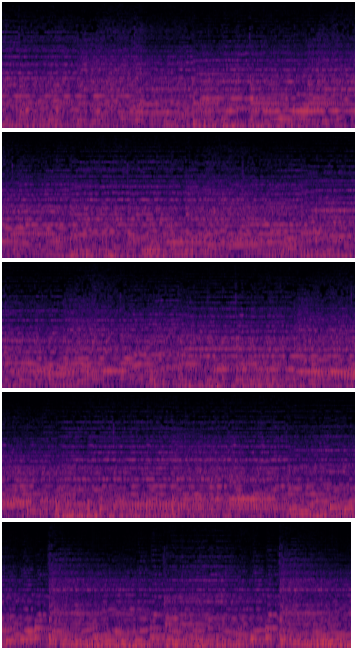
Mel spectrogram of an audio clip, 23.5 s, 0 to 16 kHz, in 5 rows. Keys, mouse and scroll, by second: 0.3 w, 0.6 click, 0.9 t, 1.4 t, 2.4-4.1 middle drag, 3.5 s, 4.3 s, 7.1 s, 9.9 KP_5, 10.0 KP_3, 10.7 middle click, 10.9 click, 11.6 g, 15.1 middle click, 15.3 KP_5, 15.4 KP_5, 15.6 KP_5, 17.0 Tab, 17.6 z, 18.4 z, 19.0 z, 19.3 z, 20.3 click, 20.6 middle click, 20.7 click, 21.4 z, 22.4 Tab, 22.7 z, 23.0 a, 23.4 s.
